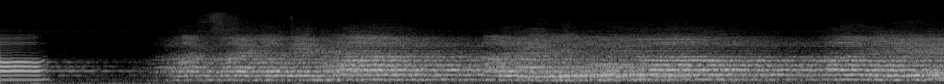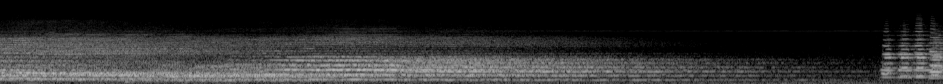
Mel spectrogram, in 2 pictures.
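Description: Congregation and choir singing the chanted response to the dismissal, ending in alleluias, with the cathedral's long reverberation. The singing starts about a second and a half in and dies away a couple of seconds before the end.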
